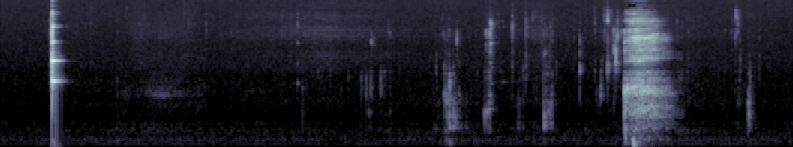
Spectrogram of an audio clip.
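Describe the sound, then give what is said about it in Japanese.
A single bright clink of glass rings out as a toast is made with alcoholic drinks, followed by quiet sipping and swallowing sounds, then a short satisfied exhale, with no talking. “若干飲んでますんで、ヘロヘロするかもしれないけど、ごめんね。というわけで、乾杯。”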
